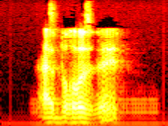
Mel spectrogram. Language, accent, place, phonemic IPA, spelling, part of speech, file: French, France, Lyon, /a.bʁœ.vɛ/, abreuvait, verb, LL-Q150 (fra)-abreuvait.wav
- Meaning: third-person singular imperfect indicative of abreuver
